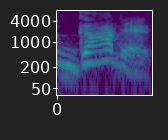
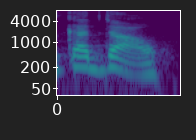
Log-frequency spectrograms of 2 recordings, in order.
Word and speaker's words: Godot: Because that's, I think, the pronunciation that Beckett wanted. Oh. Yeah. Well, everybody else says Godot. Some. The French don't, they say Godard. The Germans go Godot.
